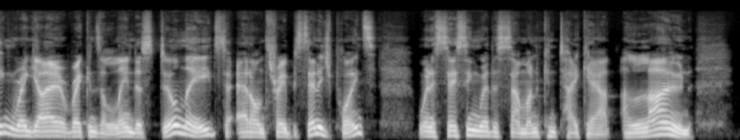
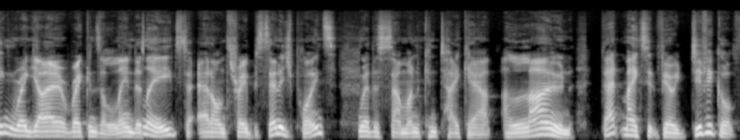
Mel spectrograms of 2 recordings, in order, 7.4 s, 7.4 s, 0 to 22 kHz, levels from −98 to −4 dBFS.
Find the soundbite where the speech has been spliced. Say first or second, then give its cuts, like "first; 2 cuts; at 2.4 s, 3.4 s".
second; 3 cuts; at 1.4 s, 3.6 s, 5.9 s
